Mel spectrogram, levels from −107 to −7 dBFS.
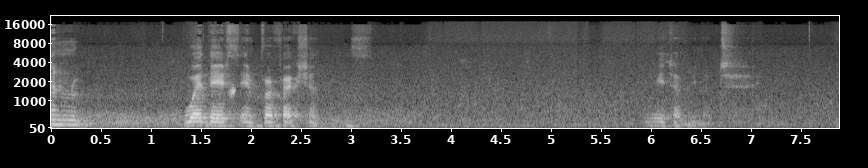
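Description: From 0.29 to 1.36 s there's an echo leak: a faint copy of the speech trailing the original by about 0.41 s, sitting well below it at roughly 30 dB down. It comes back briefly and a bit stronger, around 20 dB down, from 1.79 to 1.84 s. The likely cause is a far end on speakerphone whose echo canceller let some of its own loudspeaker output slip back into the mic and down the line.

At 2.67 to 2.95 s you get a call audio freeze. For about 260 ms the sound stalls and is filled in with a drawn-out continuation of the last bit of audio, a fading buzzy hold rather than true silence. Then the speech carries on from exactly where it stopped, so nothing is lost, but everything after it now lands about 260 ms late. That's likely packets arriving late and the jitter buffer running dry.

The echo leak returns from 3.15 to 3.53 s, this time very faint, roughly 40 dB under the speech, with the same delay of about 0.41 s.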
